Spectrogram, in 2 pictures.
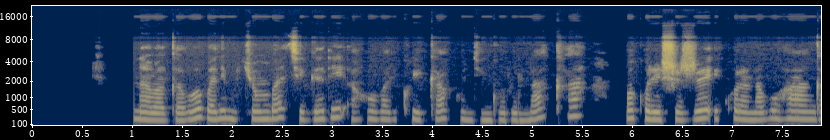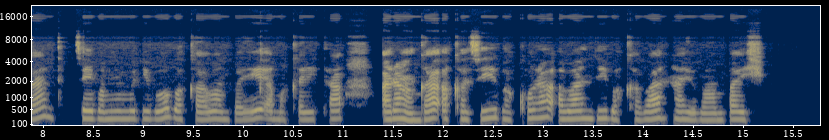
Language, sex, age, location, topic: Kinyarwanda, female, 18-24, Huye, education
